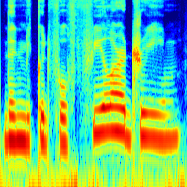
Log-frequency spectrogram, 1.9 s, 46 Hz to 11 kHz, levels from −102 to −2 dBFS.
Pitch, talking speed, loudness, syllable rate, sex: 200 Hz, 190 wpm, -16 LUFS, 4.0 syllables/s, female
